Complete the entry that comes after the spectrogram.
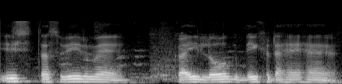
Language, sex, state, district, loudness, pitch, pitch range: Hindi, male, Bihar, Patna, -14 LUFS, 115 Hz, 110-120 Hz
